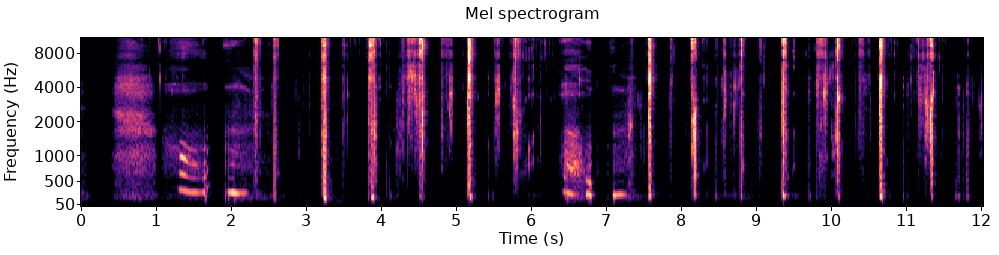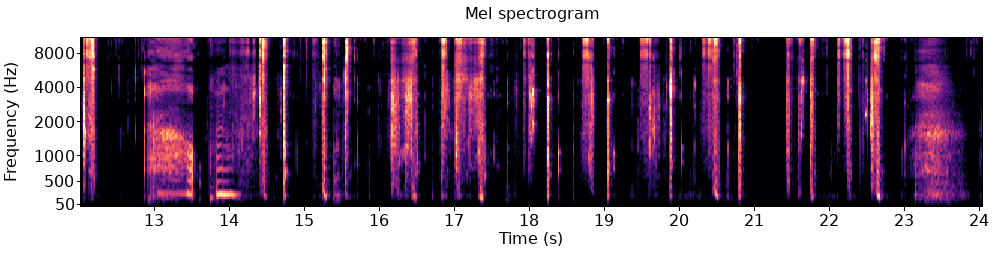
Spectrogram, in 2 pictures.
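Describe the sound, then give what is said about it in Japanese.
Wet mouth eating and chewing sounds on an ear coated in sweet maple-flavoured lotion: many soft, sticky clicks and smacks in an irregular, close rhythm, with occasional breathy, voiced mouth noises between them. “あなたの耳、ローションの甘いメープルの味がしておいしい。もっと食べたい。”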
